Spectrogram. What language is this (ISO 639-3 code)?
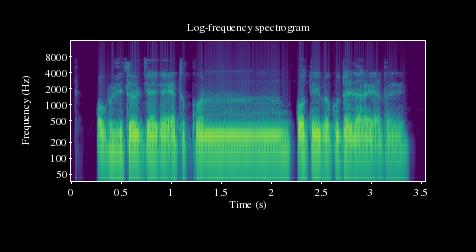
ben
